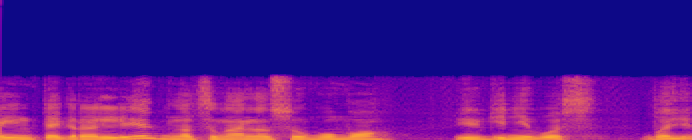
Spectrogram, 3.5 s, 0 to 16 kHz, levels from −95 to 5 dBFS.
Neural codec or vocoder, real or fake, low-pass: codec, 16 kHz, 1 kbps, FunCodec, trained on Chinese and English, 50 frames a second; fake; 7.2 kHz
